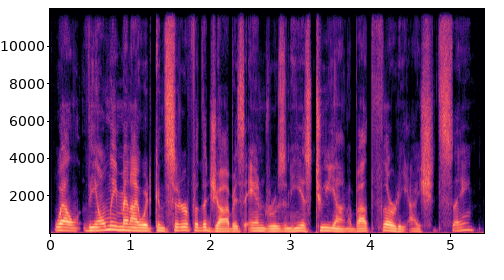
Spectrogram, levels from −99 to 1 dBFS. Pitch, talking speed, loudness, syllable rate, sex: 145 Hz, 230 wpm, -17 LUFS, 5.4 syllables/s, male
